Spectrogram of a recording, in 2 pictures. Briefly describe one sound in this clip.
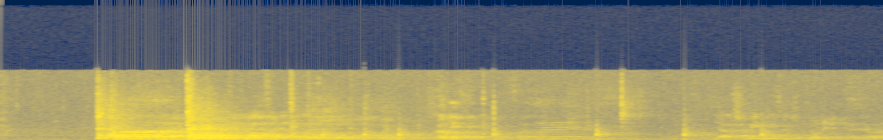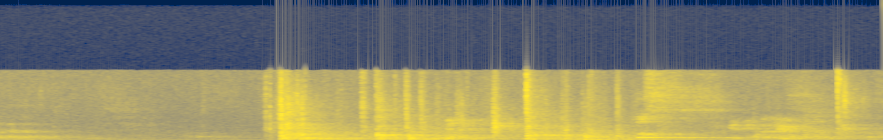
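Tennis balls pop off rackets in a large echoing hall.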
